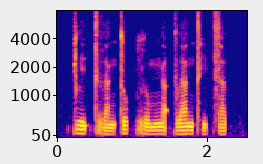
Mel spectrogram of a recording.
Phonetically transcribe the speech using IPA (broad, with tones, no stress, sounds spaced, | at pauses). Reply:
k l i˥˩ ʔ t r a˨˩ ŋ t o˥˩ k̚ p r o˦˥ m ŋ a˨˩ ʔ k l a˥˩ n tʰ i˨˩ t̚ s a˦˥ t̚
